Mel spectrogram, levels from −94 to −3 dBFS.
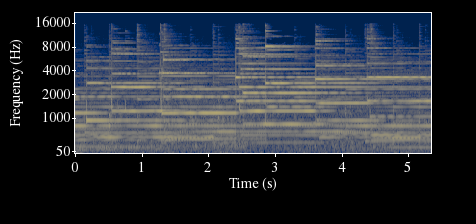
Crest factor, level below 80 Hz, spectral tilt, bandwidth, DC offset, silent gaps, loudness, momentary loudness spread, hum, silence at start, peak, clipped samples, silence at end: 14 dB; -70 dBFS; 1 dB/octave; 16 kHz; under 0.1%; none; -28 LUFS; 6 LU; none; 0 s; -16 dBFS; under 0.1%; 0 s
